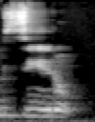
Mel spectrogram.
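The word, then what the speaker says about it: zéro: ये ज़ेरो मतलब ज़ीरो, इसका प्रोनाउंसिएशन होता है ज़ेरो। ओ को हम थोड़ा खींच लेते हैं।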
